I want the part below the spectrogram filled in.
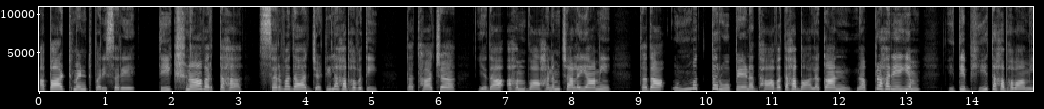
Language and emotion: Sanskrit, fearful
